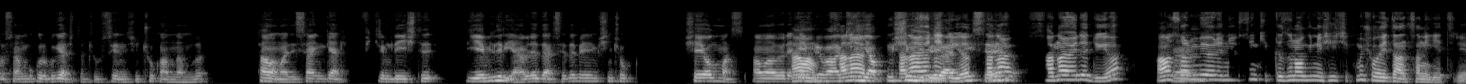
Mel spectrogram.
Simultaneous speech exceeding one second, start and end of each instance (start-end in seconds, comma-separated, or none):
7.9-10.2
